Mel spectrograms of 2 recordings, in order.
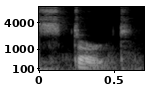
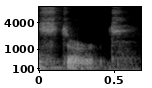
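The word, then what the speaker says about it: Stewart: but they pronounced it sturt uncle sturt that's the missouri way of saying it and so anyway his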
